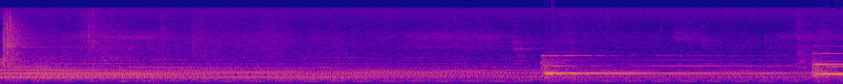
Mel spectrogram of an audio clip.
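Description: Grand piano played slowly and softly: a chord rings and fades gradually, then the keys are struck again about five and a half seconds in and the new sound is left to ring.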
